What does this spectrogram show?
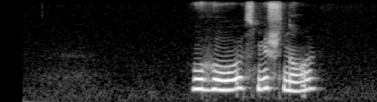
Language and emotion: Russian, neutral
